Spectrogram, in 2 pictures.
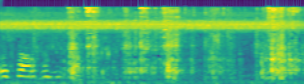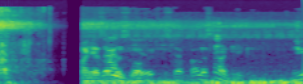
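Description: Faint talk in the background under a steady high-pitched insect drone. A sudden break about halfway through is followed by quieter voices and a low rumble.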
